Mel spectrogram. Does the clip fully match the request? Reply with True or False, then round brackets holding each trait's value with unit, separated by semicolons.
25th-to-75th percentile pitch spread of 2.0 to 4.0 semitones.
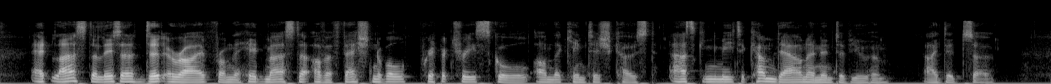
True (2.8 semitones)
